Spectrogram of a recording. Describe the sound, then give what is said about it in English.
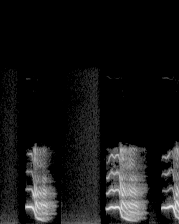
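A voice imitates a cow call, an 'ee-yaw' made with a smile and a dropped jaw. Three loud, separate calls each slide sharply down in pitch, and the last is cut off. “So the right way to do it is to smile and go,”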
